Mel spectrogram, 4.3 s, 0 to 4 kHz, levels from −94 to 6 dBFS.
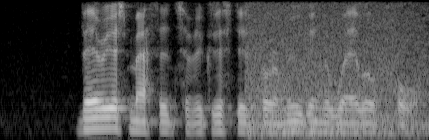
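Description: From the start of the speech, there are noise suppressor artifacts. The suppressor pulls down whatever bands it judges to be steady noise, by about 17 dB, and it keeps doing this frame by frame. So the background dips in the gaps and swells back under the voice. Once the room noise jumps by about 24 dB, at around two and a half seconds, it sits about 16 dB below the speech, within the 4 kHz ceiling of the A-law call.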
